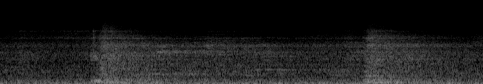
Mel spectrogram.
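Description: Sticks and pucks knock sharply against the ice and boards.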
